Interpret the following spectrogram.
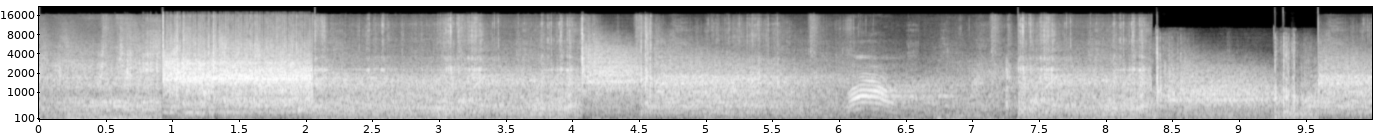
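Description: Skateboard wheels rolling on a smooth concrete floor with a steady rumble, broken by several sharp clacks of the board hitting the ground during flatground trick attempts, mostly in the second half.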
